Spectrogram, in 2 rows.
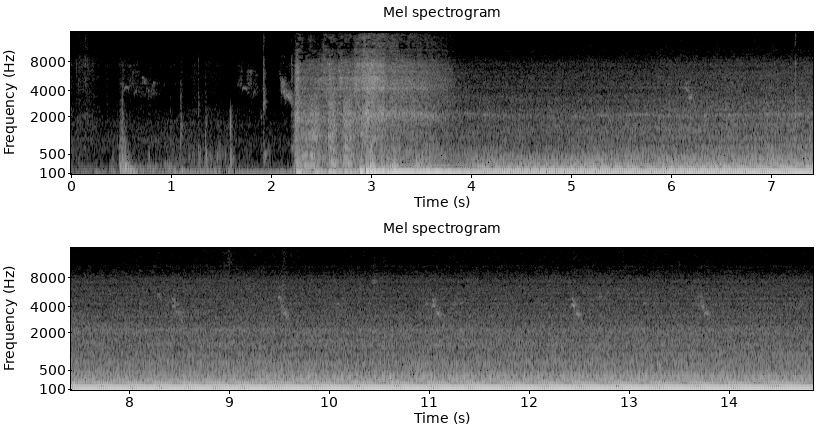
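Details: Honda/Acura engine at idle right after throttle position sensor recalibration to 0.49 V closed throttle. It previously went lean (about 16:1 AFR) and dropped rpm at the slightest throttle. It starts quickly and settles into a smooth, steady idle, running normally.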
